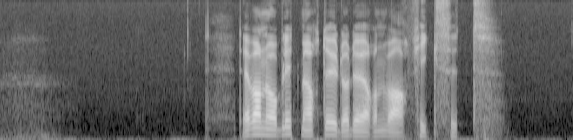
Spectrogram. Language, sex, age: Norwegian, male, 57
